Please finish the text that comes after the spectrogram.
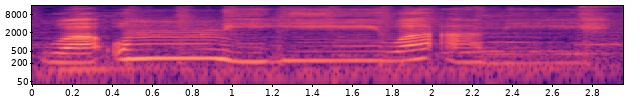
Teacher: Nah, pelafalannya itu sifatnya ini menguat dan dibaca dengan durasi dua harakat pada saat dilafalkan si nun dan mim tasdidnya. Nah, guna ini tuh dari rongga hidung didengungkan dan durasinya tadi dua harakat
